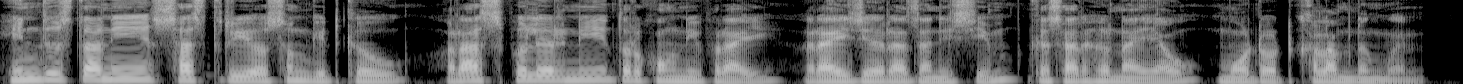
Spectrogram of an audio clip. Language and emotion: Bodo, neutral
